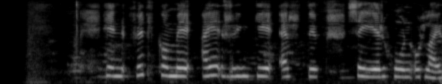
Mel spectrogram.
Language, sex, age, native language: Icelandic, female, 11, Icelandic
